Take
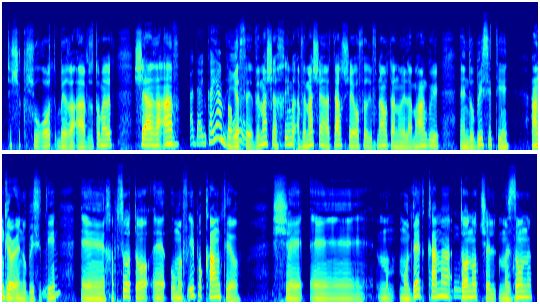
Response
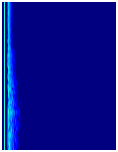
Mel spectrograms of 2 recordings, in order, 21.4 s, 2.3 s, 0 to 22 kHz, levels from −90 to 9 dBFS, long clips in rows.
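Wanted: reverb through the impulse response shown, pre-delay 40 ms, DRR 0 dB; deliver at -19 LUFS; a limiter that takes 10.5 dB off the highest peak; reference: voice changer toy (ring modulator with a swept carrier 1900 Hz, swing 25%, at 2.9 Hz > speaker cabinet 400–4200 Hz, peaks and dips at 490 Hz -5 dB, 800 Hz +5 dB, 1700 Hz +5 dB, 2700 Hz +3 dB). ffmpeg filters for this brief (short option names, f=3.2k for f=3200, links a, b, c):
-filter_complex "[0:a]alimiter=limit=-20dB:level=0:latency=1,asplit=2[a][b];[1:a]atrim=start_sample=2205,adelay=40[c];[b][c]afir=irnorm=-1:irlink=0,volume=0dB[d];[a][d]amix=inputs=2:normalize=0,aeval=exprs='val(0)*sin(2*PI*1900*n/s+1900*0.25/2.9*sin(2*PI*2.9*n/s))':c=same,highpass=400,equalizer=f=490:t=q:w=4:g=-5,equalizer=f=800:t=q:w=4:g=5,equalizer=f=1.7k:t=q:w=4:g=5,equalizer=f=2.7k:t=q:w=4:g=3,lowpass=f=4.2k:w=0.5412,lowpass=f=4.2k:w=1.3066,volume=9dB"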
